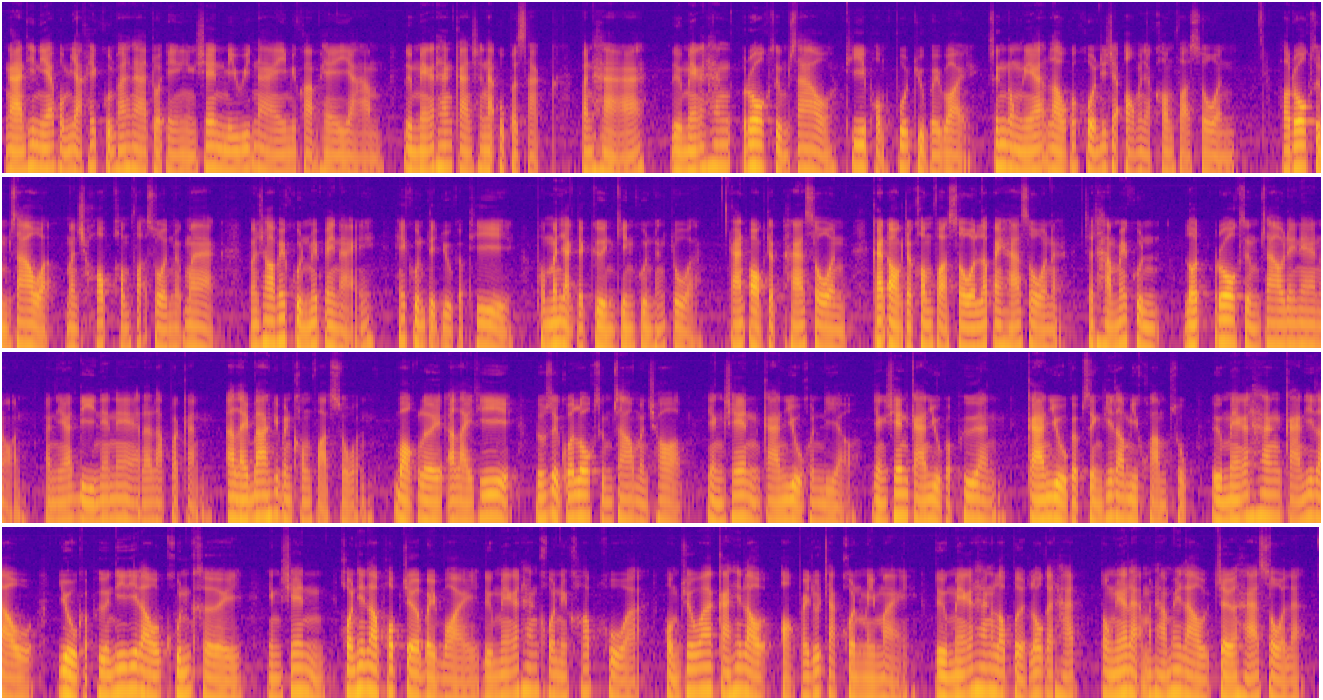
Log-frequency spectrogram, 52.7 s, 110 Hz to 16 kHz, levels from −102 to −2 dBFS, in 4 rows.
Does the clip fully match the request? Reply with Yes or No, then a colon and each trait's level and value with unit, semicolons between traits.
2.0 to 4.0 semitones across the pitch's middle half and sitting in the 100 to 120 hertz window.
Yes: average, 2.9 semitones; low, 110 Hz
